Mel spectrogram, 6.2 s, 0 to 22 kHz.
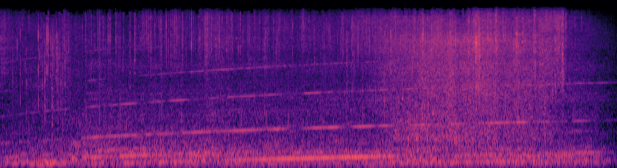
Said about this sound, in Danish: Vi har i ugens transformator prøvekørt Porsche Taycan Turbo Cross Turismo, intet mindre. En elbil med 600 heste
